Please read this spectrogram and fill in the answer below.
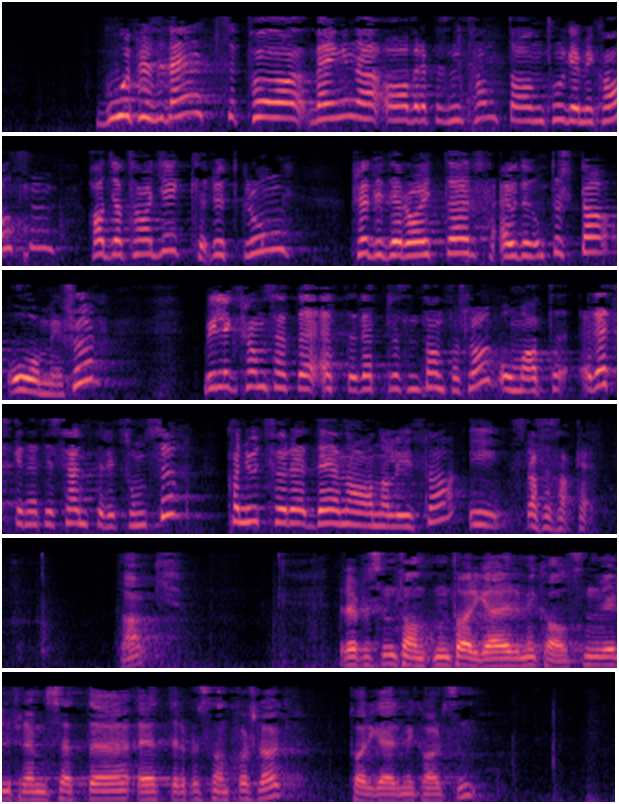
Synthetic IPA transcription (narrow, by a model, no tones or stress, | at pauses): ɡuːəpʰɾɛsɪd̪ɛnt̪pʰɔʋæŋnəʔɑʋɾɛpɾəsnt̪ʰɑnt̪ɑnt̪ʰʊɾɡɛɪmɪkʰɑlsn̩ | hɑd̪jɑt̪ʰɑːɡɪkɾʉt̪ːɡɾʊŋ | pʰɾɛd̪ɪd̪ɪɾɔʏt̪əɾɑ̰ʉd̪ənʊt̪əʂʈɑːɔmɛɪʂøːɾ | ʋɪlːeːɡfɾɑmsɛt̪əʔɛt̪ɾɛpɾɛsnt̪ʰɑnt̪fɔʂɭɑːɡʊmɑt̪ɾɛt̪skənət̪ʰɪlsɛnt̪əɾɪt̪sʊmsə | kʰɑnʉːt̪føːɾəd̪ɛɛnɑːɑnɑlyːsɑɪst̪ɾɑfəsɑ̰ːkə̰ɾ | t̪ʰɑk | ɾɛpɾəsnt̪ʰɑnt̪nt̪ʰɔɾɡæɪɾmɪkʰɑːlsn̩ʋɪlfɾɛmsɛt̪əɛt̪ɾɛpɾəsən̩t̪ɑnt̪fɔʂɭɑːɡ | t̪ʰɔɾɡæɪɾmɪkʰɑːlsn̩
